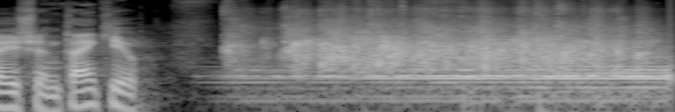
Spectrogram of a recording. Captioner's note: audience members applauding; gentle electronic music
